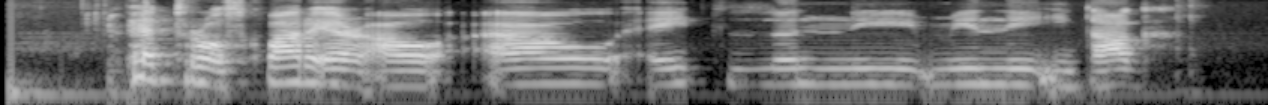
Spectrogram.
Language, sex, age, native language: Icelandic, female, 30-39, English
